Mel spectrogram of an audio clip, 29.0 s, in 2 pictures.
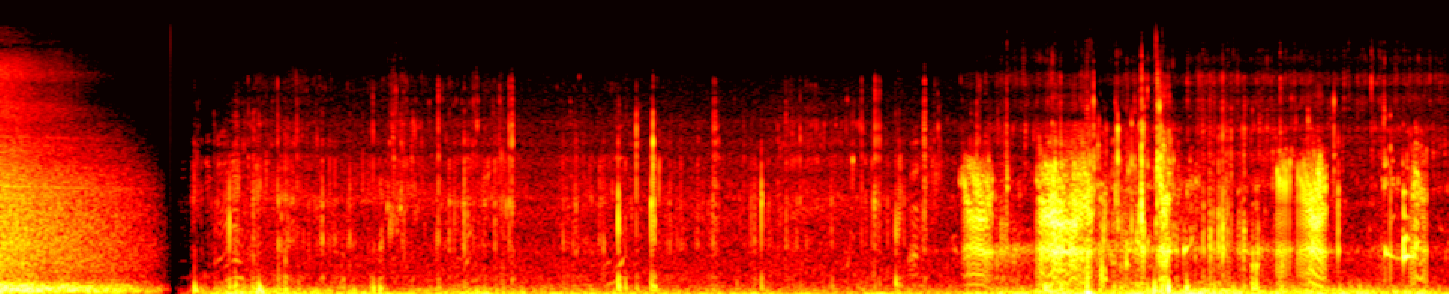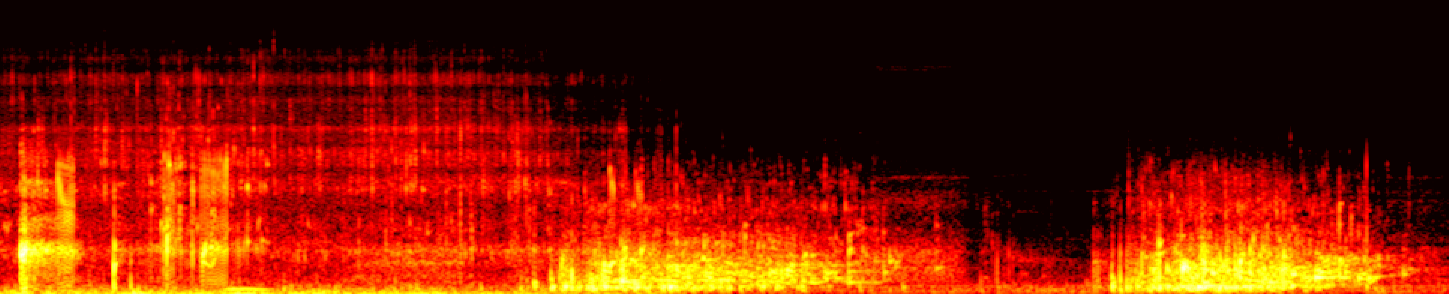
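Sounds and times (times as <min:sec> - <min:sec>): water splashing: 0:02.0 - 0:23.6, 0:25.4 - 0:28.6
muffled underwater rumbling: 0:19.6 - 0:28.8.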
